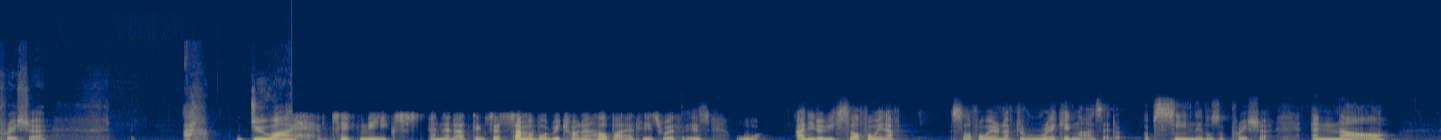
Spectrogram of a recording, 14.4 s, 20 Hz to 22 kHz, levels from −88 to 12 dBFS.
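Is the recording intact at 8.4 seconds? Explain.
No. From 2.95 s to the end, a call bitrate drop is in effect. The bitrate falls from 32 to 7 kbps, and the encoder codes coarsely and narrows the band from 20 kHz to 4 kHz. The speech sounds muffled and rough.

There is also a jitter buffer speed-up from 8.02 to 8.91 s. The receiver trims short pitch-period slices to shed excess buffered delay, around 70 ms in all. Speech runs about 8% fast at unchanged pitch and sounds hurried.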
